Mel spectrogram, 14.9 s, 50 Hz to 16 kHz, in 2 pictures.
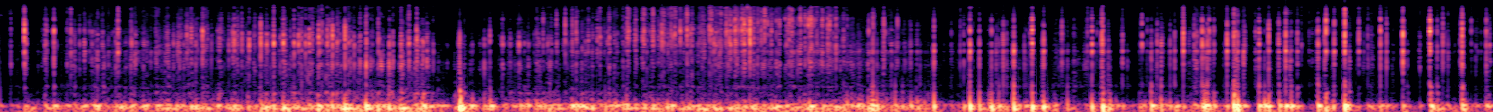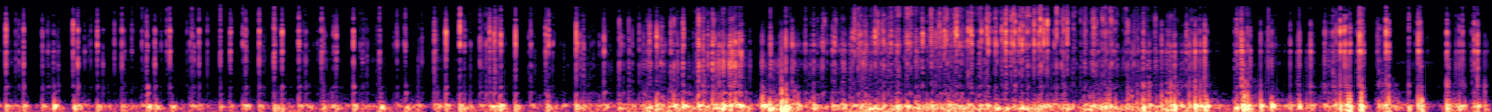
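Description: A hollow gold rhinestone-covered plastic tumbler, turned upside down over a microphone, is tapped and scratched with long nails. A steady, boomy low hum centered near 125 Hz is broken by rapid, dry clicks and brief scraping crackles. Loudness swells slightly at moments, with a few sharper taps standing out throughout the continuous texture.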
